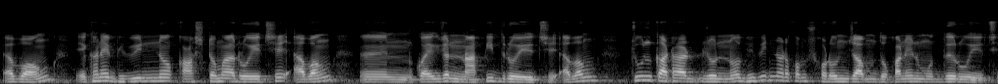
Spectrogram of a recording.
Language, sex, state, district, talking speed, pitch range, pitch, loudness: Bengali, male, West Bengal, Dakshin Dinajpur, 125 wpm, 125-155 Hz, 135 Hz, -26 LUFS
